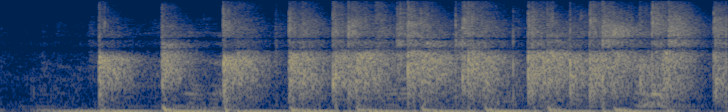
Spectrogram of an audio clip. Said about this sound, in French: Ah, vous applaudissez pourquoi exactement là bah Pour ce que j'ai dit, c'était super.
